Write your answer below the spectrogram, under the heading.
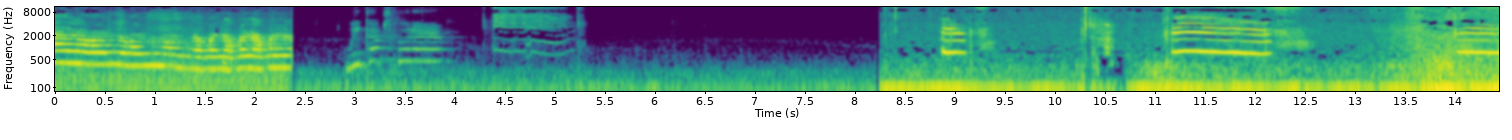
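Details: Cats and kittens from a compilation meowing loudly, long falling harmonic cries and short high squeaky mews, mixed with human speech and background hum.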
